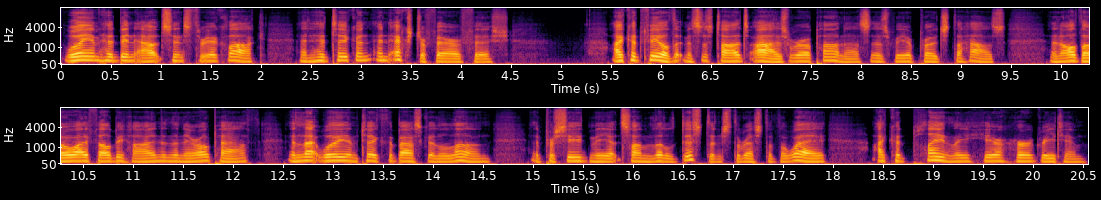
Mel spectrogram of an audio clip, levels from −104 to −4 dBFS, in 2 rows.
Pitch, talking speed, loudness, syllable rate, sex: 150 Hz, 190 wpm, -21 LUFS, 5.1 syllables/s, male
